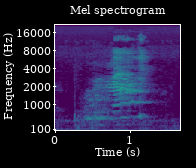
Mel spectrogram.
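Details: A single domestic cat meow, a drawn-out wavering cry that swells to its loudest midway and then fades, heard indoors.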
